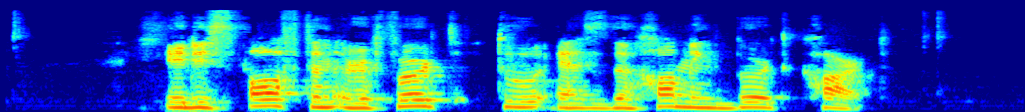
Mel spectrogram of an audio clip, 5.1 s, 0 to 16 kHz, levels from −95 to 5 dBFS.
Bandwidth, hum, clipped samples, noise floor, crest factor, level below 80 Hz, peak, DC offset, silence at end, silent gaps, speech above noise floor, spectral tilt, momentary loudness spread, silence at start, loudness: 11.5 kHz; none; under 0.1%; -64 dBFS; 18 dB; -62 dBFS; -2 dBFS; under 0.1%; 0.8 s; none; 45 dB; -5.5 dB/octave; 8 LU; 0.85 s; -19 LUFS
